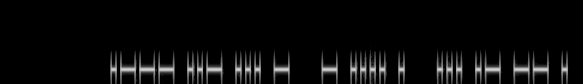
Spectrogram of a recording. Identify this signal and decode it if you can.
Morse code, heard as a keyed tone, about 25 wpm, 700 Hz. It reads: JUST THE SAME
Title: Sentences from Top 900 Words 25wpm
